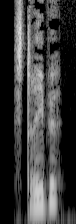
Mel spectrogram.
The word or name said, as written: stripper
